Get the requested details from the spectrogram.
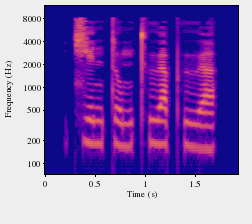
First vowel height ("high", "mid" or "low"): mid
